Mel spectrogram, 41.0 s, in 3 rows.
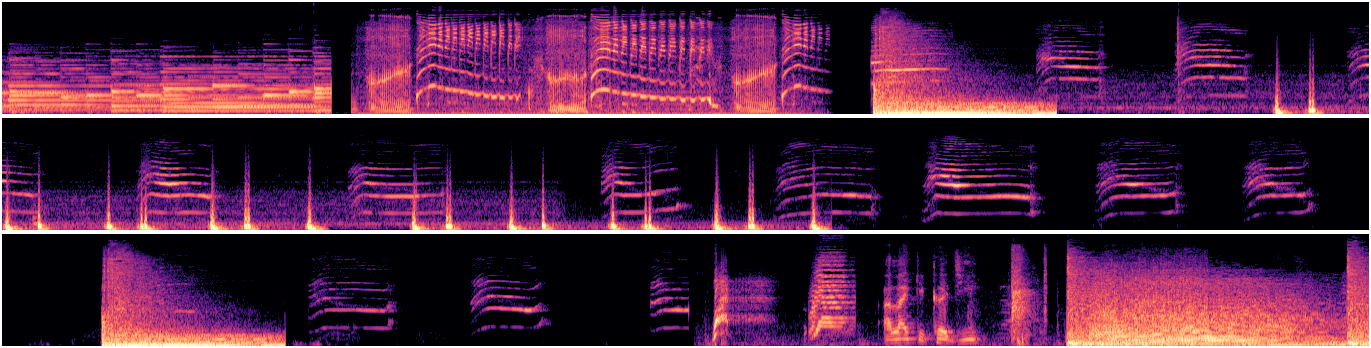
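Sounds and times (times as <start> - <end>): dull low thumps: 8.7 - 10.5, 12.7 - 17.0, 17.8 - 22.0, 28.4 - 30.2
cat meowing: 10.4 - 11.1, 11.8 - 12.5, 13.5 - 14.1, 15.0 - 15.9, 17.1 - 18.2, 19.7 - 20.5, 21.3 - 25.5, 26.1 - 26.8, 30.4 - 31.3, 32.0 - 32.9, 33.8 - 34.2.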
